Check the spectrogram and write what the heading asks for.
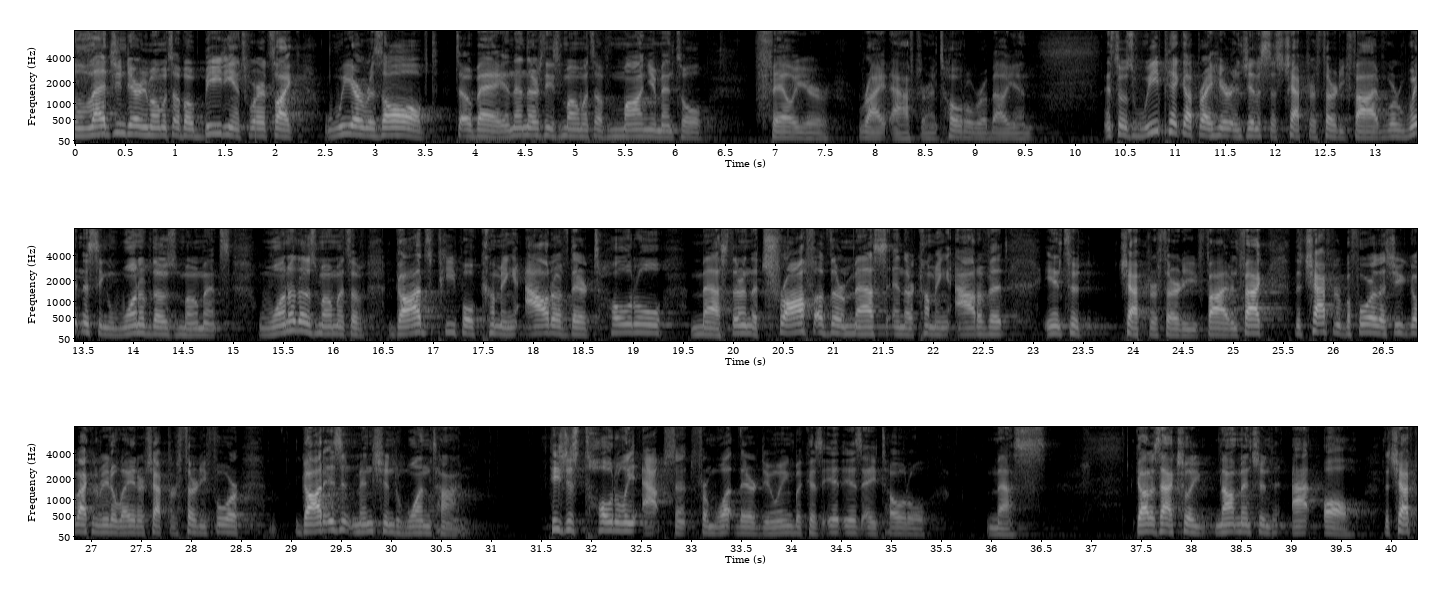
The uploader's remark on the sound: live recorded sermon from the Sunday gathering at The Heights Church Denver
